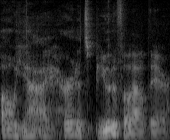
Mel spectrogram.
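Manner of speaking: drawl accent impression. Retelling a woman's reply about the Grand Canyon, imitating a drawl accent. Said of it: "she had a fantastic like drawl accent".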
